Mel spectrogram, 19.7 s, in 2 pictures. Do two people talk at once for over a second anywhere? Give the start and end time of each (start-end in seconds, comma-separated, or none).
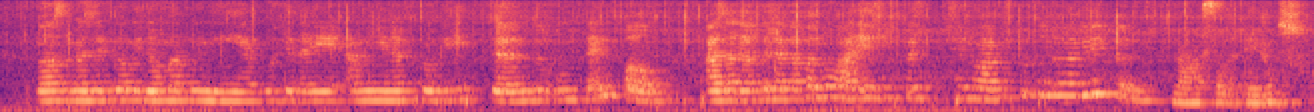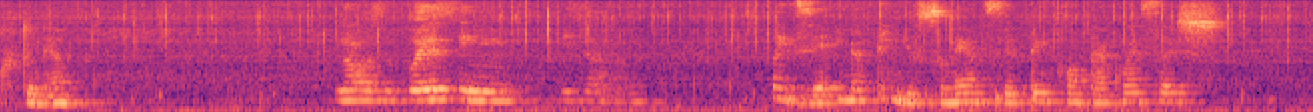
none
